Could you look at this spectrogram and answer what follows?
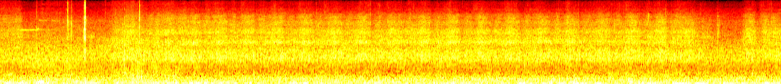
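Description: Steady low rumble of wind on the microphone over the whir of a baitcasting reel being cranked to bring a topwater lure back. There is one sharp click about a second in.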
